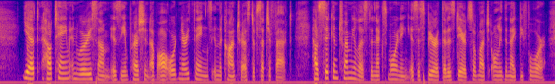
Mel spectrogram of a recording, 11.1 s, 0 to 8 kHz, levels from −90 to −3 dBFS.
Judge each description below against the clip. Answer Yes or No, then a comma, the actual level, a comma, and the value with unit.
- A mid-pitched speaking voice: Yes, medium, 160 Hz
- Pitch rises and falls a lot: No, average, 3.8 semitones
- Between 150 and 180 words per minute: No, fast, 205 wpm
